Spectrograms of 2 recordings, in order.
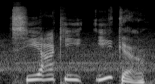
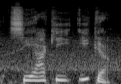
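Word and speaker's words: Siaki Ika: Queen lenroy Harrison Phillips siaki eco we've been saying his name wrong for the first two games siyaki Ika all with two Bradberry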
